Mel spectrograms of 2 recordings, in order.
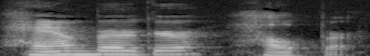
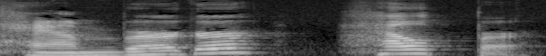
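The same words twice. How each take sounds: First: The phrase is said somewhat faster. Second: The phrase is said slowly. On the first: "un peu plus vite" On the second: "la phrase entière lentement"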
